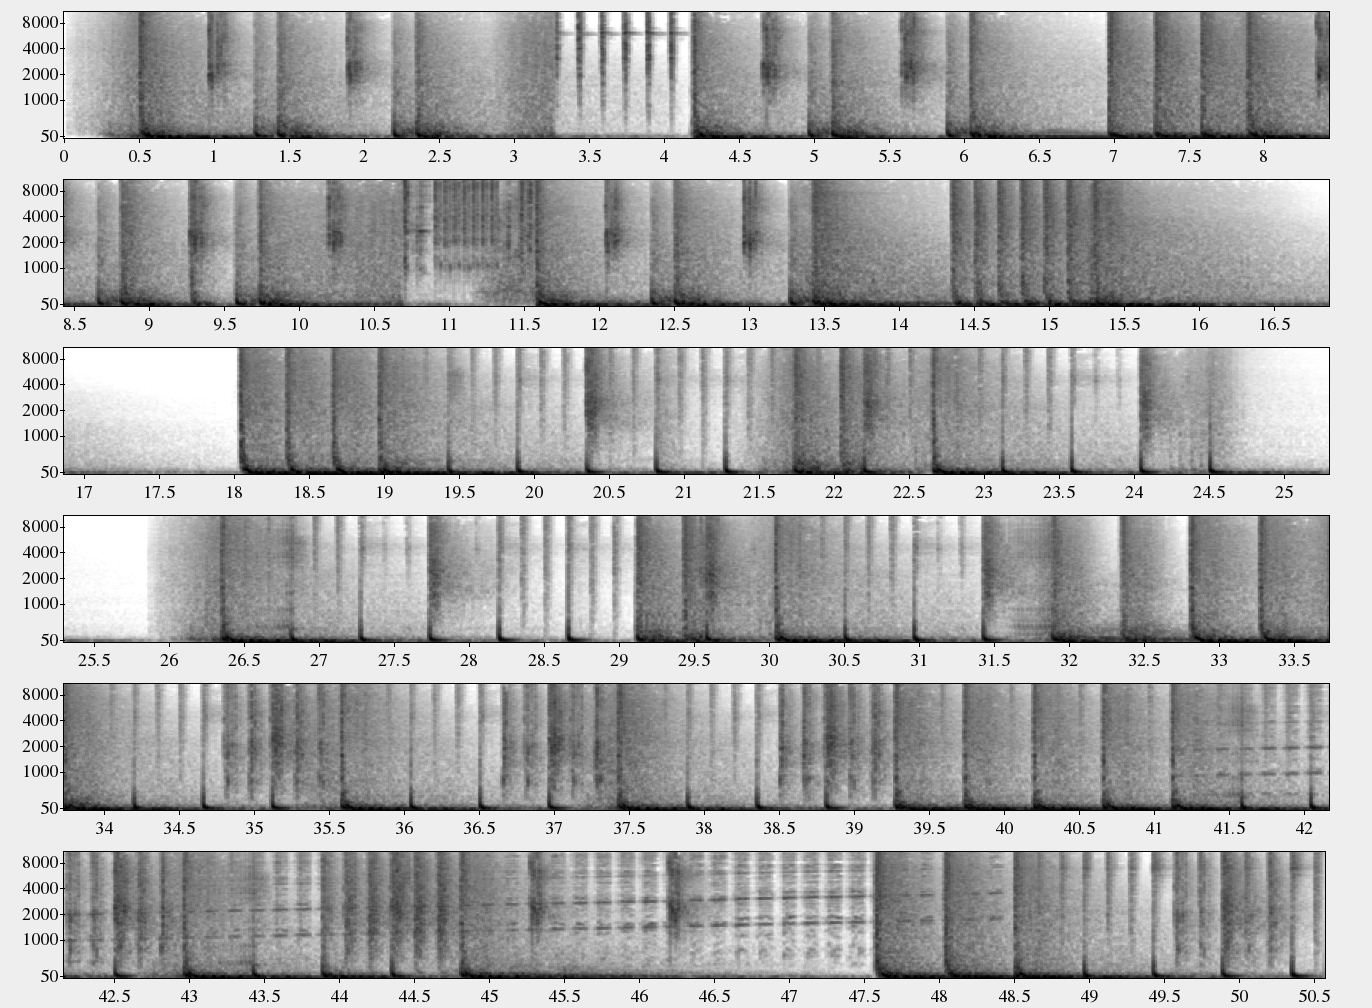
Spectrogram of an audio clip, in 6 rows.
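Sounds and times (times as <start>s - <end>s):
percussion: 0.2s - 17.0s, 18.0s - 50.5s
sound effects: 41.2s - 48.8s.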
